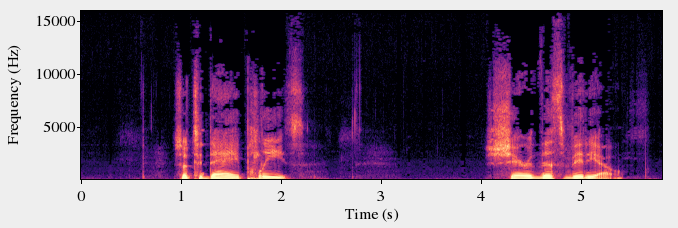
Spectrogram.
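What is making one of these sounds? An older man speaks calmly and close into a microphone, in short bursts.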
